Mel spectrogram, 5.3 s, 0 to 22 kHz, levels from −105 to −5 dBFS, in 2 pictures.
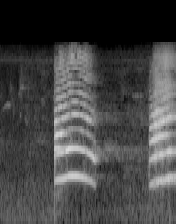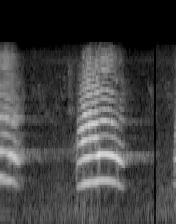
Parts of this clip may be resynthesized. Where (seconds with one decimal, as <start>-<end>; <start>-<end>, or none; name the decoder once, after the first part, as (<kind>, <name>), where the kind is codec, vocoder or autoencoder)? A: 2.3-3.0 (vocoder, WaveNeXt)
